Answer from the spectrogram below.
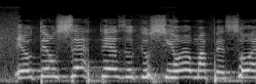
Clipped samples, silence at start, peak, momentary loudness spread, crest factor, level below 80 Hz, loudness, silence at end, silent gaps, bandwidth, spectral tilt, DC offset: under 0.1%; 0 s; -4 dBFS; 3 LU; 12 dB; -50 dBFS; -17 LUFS; 0 s; none; 16 kHz; -3.5 dB/octave; under 0.1%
